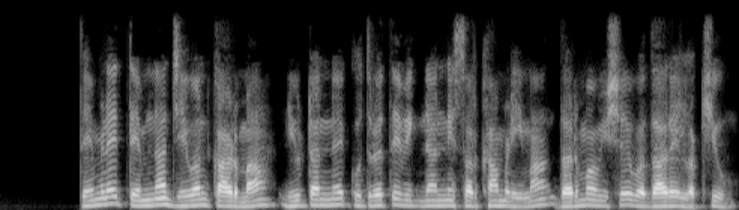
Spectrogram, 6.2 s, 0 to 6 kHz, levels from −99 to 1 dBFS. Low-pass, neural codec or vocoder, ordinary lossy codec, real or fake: 5.4 kHz; codec, 16 kHz, 2 kbps, X-Codec, WavLM features, trained on Multilingual LibriSpeech; none; fake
